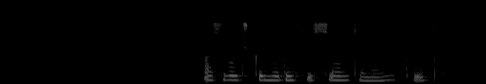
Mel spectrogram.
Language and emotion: Russian, sad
